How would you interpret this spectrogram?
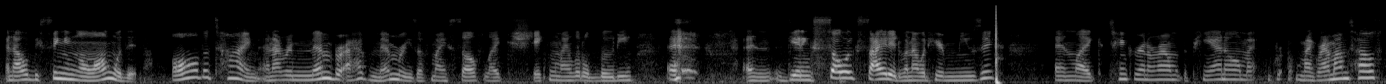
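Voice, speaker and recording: A woman's voice: mid-range voice, animated, a little fast, darkish tone. Chatty woman vlogger, rambling and friendly. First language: Korean. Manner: chatty, rambling, frequent fillers. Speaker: doll collector vlogger. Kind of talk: casual livestream chat reading comments.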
